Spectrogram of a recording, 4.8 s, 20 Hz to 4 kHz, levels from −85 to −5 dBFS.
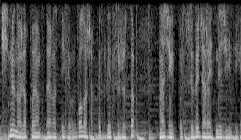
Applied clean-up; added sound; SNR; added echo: none; none; none; none.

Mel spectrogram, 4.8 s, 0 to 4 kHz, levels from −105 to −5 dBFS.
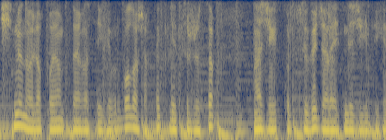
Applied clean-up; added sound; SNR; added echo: none; Walk, footsteps; 20 dB; none.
